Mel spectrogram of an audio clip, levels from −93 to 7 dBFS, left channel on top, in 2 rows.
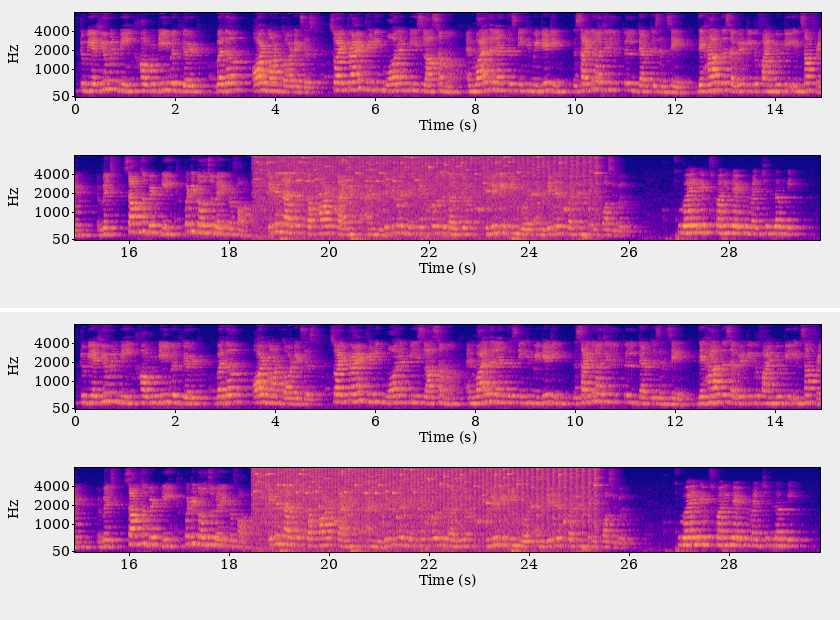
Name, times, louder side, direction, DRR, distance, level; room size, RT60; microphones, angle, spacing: voice 1, 0.1-2.5 2.7-3.3 3.5-4.7 5.1-15.0 15.3-18.4 18.8-22.8 23.1-25.9, left 1 dB, 65° left, -5 dB, 0.8 m, -24 dB
sound 1, 18.4-25.3, right 6 dB, 75° right, 0.4 m, -22 dB
voice 2, 27.0-29.2, left 2 dB, 40° left, -7 dB, 0.4 m, -21 dB
2.9 x 2.0 x 2.3 m, 0.96 s
head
